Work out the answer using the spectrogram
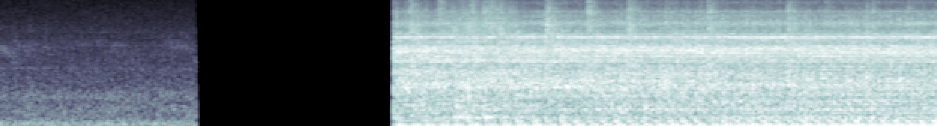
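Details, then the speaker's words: Countax ride-on lawn tractor running with the blade engaged: a dry high rasp over the steady engine drone from a noisy worn clutch bearing; the bearing can't be replaced alone, so the whole clutch must be changed. "I don't know how well you could hear that, but the clutch bearing is quite noisy, so that is going to have to be changed."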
